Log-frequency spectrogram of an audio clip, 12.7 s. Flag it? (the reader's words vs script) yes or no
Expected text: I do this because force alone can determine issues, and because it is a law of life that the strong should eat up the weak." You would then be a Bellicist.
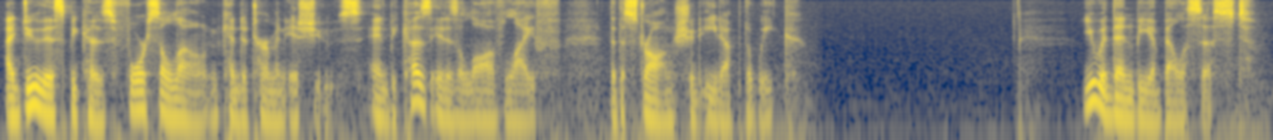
no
